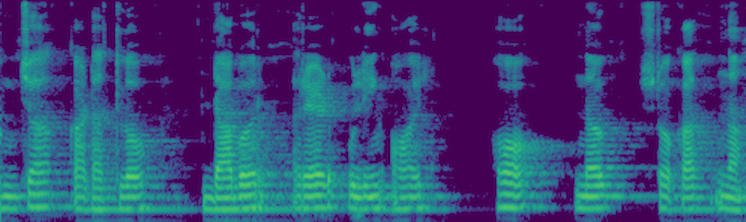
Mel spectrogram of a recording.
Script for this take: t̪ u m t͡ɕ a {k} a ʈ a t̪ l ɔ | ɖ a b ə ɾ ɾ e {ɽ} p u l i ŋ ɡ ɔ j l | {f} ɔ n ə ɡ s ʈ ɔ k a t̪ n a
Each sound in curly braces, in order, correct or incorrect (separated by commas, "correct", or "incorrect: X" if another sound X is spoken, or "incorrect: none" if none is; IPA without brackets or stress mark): correct, correct, incorrect: h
